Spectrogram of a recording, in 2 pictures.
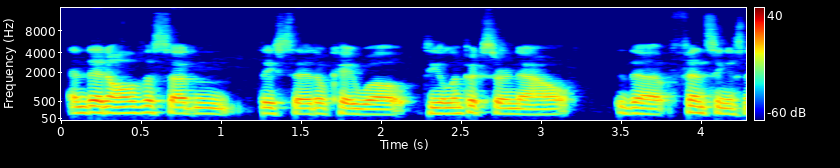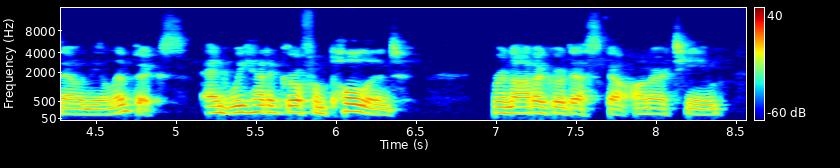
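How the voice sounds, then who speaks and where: A woman in her forties from Canada, a former Olympic fencer with a loud voice, telling stories in a casual interview with quick laughs and acted quotes. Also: low-pitched, steady tone.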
